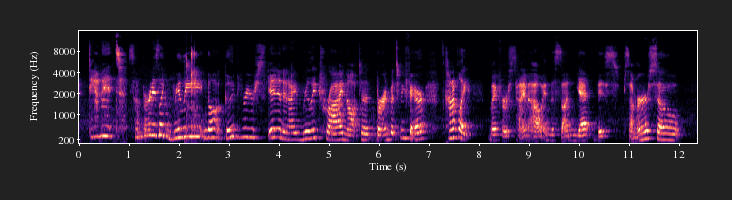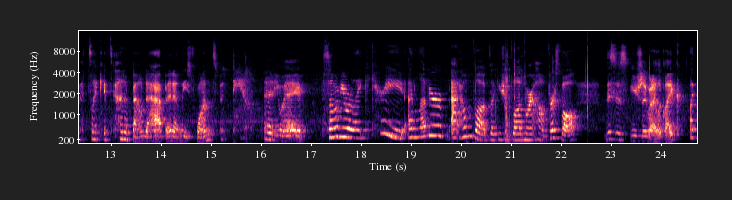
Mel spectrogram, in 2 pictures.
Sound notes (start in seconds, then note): 15.3 whisper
